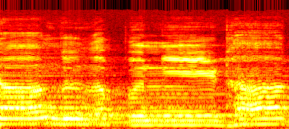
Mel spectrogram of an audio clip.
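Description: Male voices singing a slow, melodic Hindi song, holding long notes that bend in pitch, over a steady lower tone.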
